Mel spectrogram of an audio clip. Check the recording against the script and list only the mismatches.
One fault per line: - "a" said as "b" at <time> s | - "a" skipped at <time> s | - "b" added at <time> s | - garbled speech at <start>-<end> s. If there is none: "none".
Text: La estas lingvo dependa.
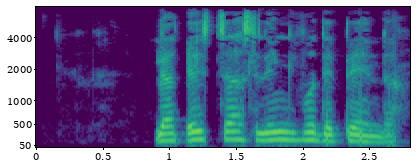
none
